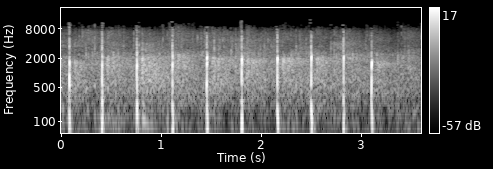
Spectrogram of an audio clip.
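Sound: audience clapping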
